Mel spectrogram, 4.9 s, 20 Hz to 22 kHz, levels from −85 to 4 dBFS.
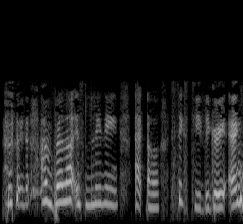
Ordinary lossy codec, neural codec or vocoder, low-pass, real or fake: MP3, 24 kbps; none; 7.2 kHz; real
